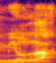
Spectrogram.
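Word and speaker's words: Müller: No Mula, no le dije Mula, dije Miola, como se pronuncia su apellido en alemán.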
